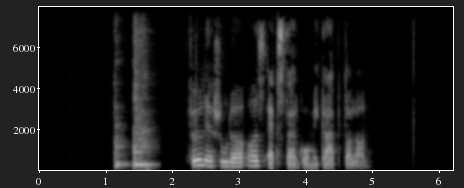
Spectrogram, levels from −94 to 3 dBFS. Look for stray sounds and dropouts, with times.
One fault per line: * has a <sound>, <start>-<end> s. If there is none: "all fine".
* has a sneeze, 1.1-1.8 s
* has a dropout, 3.5-3.6 s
